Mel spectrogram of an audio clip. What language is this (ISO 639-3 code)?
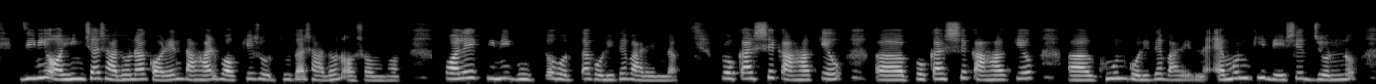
ben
